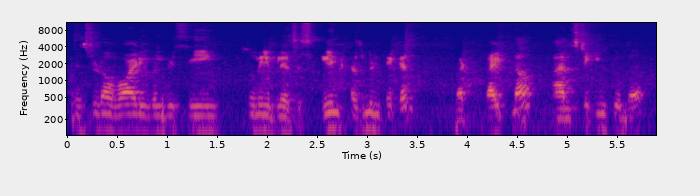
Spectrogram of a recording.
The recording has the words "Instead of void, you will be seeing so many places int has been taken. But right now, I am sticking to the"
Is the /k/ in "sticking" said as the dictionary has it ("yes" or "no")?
yes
